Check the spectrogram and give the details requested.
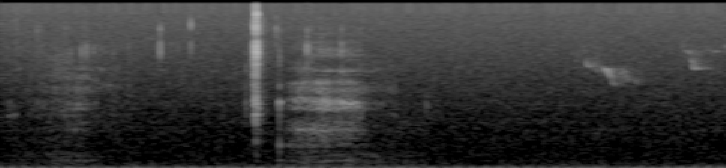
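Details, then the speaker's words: Female cat, said to be ill, gives a single sharp brief sneeze over low room hum. "Je ris parce que mon chat a éternué. Voilà. Elle est malade aussi."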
